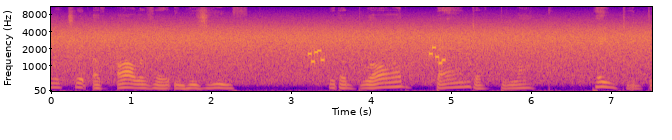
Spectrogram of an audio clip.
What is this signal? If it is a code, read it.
Five-tone selective call (EEA), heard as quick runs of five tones, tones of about 40 ms, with radio hiss and speech in English. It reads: 72893 77513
